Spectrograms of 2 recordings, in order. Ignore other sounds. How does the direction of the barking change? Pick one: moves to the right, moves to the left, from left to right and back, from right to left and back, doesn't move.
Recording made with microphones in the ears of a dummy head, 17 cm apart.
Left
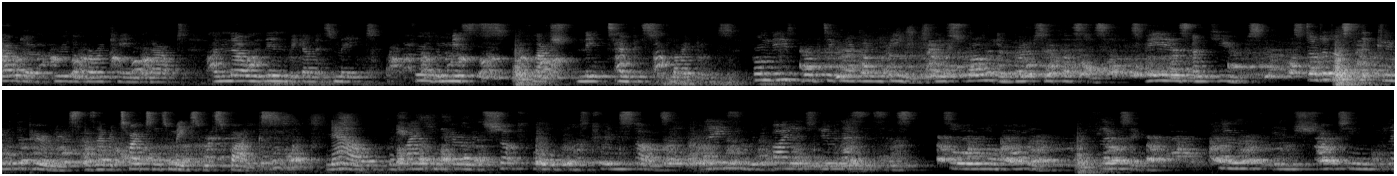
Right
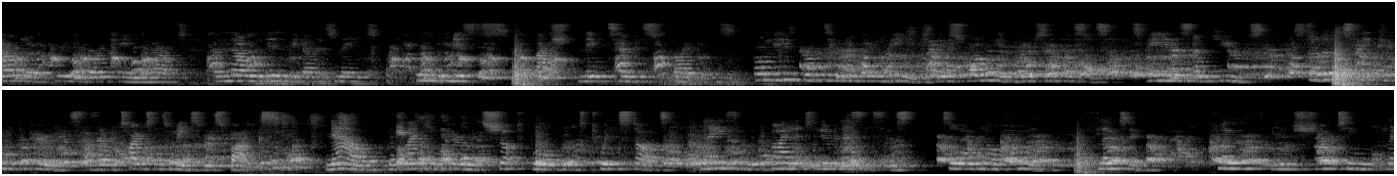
from right to left and back.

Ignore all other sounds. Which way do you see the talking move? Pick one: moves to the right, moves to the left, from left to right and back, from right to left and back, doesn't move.
moves to the right.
